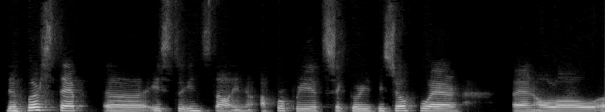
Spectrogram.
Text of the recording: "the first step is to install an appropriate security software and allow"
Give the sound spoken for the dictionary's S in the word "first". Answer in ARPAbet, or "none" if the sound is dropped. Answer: none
